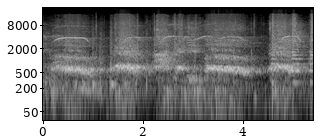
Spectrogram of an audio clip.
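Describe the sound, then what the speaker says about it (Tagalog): An esports arena crowd cheers at a Counter-Strike match, chanting in loud rhythmic waves with whoops and whistles rising over a constant roar. "yung hype ng crowd para at least ganahan sila"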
